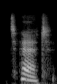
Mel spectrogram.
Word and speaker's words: Tet: Tet is pronounced t as in tango.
